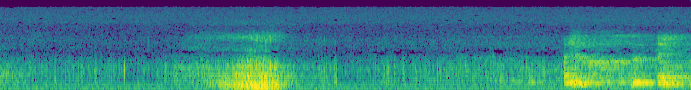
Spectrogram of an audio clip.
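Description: A man slurps a drink from a mug.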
